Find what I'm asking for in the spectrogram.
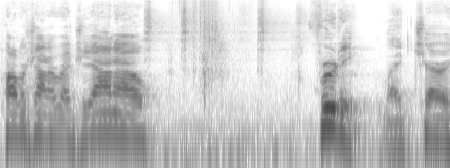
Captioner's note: sandwich rustling; upbeat music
